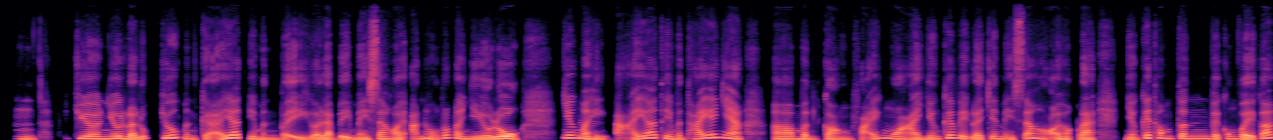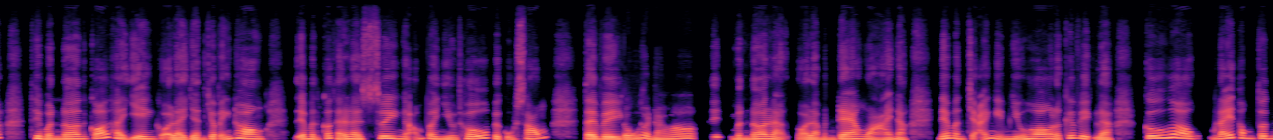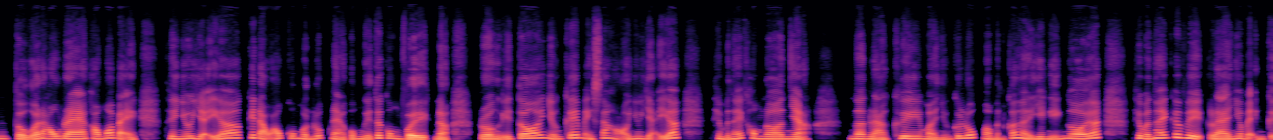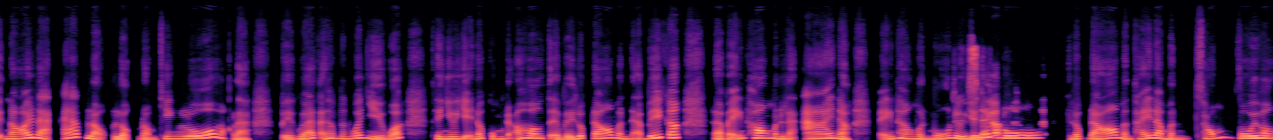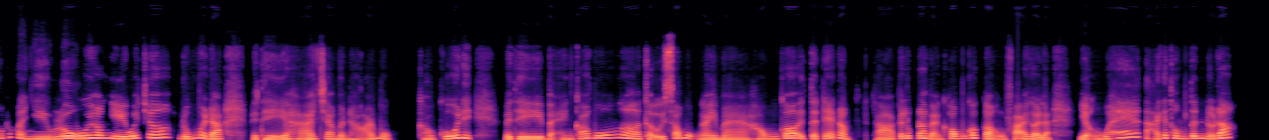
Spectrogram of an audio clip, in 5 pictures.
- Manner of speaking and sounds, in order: unintelligible speech; other background noise
- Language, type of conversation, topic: Vietnamese, podcast, Bạn đối phó với quá tải thông tin ra sao?
- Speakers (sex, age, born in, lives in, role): female, 25-29, Vietnam, Vietnam, guest; female, 25-29, Vietnam, Vietnam, host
